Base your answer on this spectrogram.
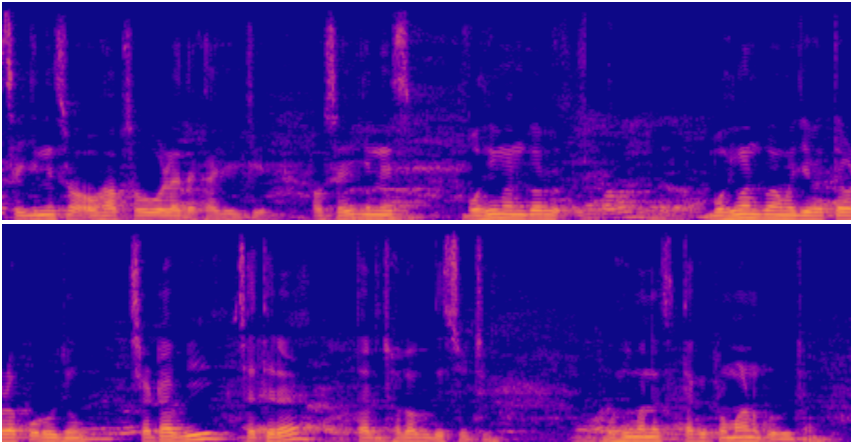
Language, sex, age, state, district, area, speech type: Odia, male, 30-45, Odisha, Subarnapur, urban, spontaneous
